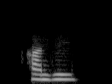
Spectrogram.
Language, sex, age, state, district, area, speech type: Punjabi, female, 18-30, Punjab, Mohali, urban, conversation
